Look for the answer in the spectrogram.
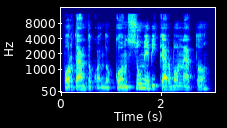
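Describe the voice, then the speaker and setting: A man teaches a live workshop. His voice sits at a middle pitch, and he works through each idea step by step. He stops often to ask his students whether they have understood. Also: takes it slowly, darkish tone. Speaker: medical lecturer. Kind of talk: live online workshop lecture.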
